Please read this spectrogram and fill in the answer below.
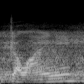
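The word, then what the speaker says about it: gallinae: Okay, Galaini, are there any alternate pronunciations?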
